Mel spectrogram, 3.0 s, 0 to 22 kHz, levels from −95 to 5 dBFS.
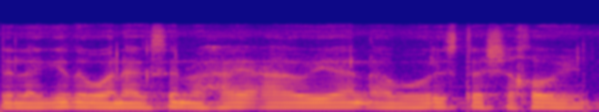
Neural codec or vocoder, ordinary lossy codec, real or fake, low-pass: none; none; real; 9.9 kHz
